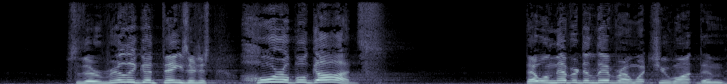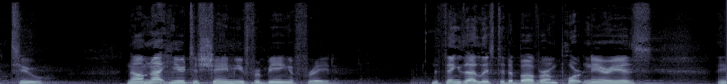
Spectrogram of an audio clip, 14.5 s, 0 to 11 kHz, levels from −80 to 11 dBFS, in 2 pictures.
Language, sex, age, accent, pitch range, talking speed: English, male, 30-49, American, 175-250 Hz, 155 wpm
